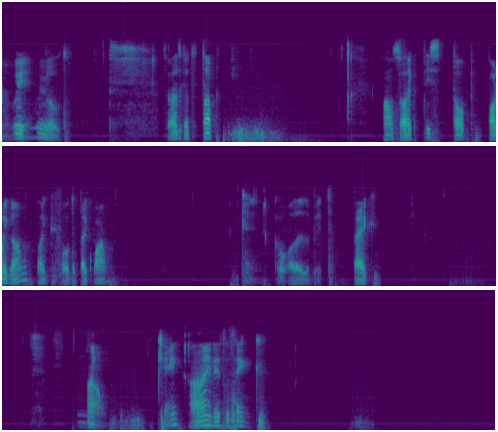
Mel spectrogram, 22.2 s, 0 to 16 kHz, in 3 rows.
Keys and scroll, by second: 1.7 t.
